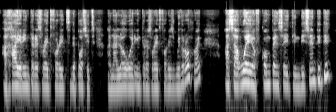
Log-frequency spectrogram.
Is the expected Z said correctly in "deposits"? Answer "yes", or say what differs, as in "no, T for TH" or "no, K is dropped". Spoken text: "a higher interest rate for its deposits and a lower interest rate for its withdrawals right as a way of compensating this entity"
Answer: no, S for Z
